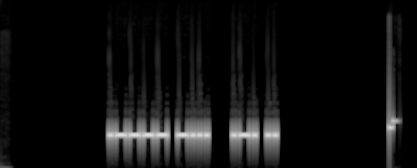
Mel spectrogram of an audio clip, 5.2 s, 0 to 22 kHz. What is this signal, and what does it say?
Morse code, heard as a keyed tone, about 28 wpm, 700 Hz. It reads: 1B RI
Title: Field Day Exchanges Encore - 28wpm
